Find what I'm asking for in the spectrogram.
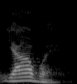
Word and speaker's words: Yahweh: Greek transcriptions also indicated that YHW, or Yod He Wow He, should be pronounced Yahweh.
